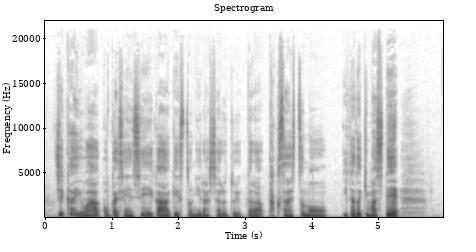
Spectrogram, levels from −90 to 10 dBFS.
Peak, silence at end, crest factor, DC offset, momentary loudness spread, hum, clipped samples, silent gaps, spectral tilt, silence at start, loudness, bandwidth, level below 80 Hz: -2 dBFS; 0.3 s; 20 dB; under 0.1%; 9 LU; none; under 0.1%; none; -6 dB/octave; 0.15 s; -21 LUFS; 17.5 kHz; -50 dBFS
